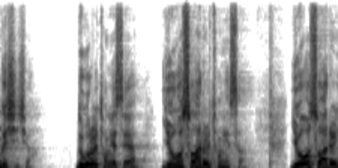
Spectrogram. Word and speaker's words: 여호수아: 여호수아를 여러분 신약적으로 발음하면 예수아입니다. 예수아.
